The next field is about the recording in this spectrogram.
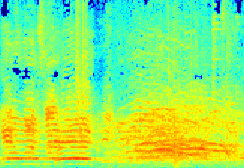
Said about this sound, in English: At the famous Pike Place Market in Seattle, you can get fish in all shapes, colors, sizes, and stripes.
